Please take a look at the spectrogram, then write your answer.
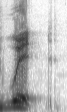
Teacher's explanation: Now you got TH at the end of the word, Usually it makes like a T sound.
